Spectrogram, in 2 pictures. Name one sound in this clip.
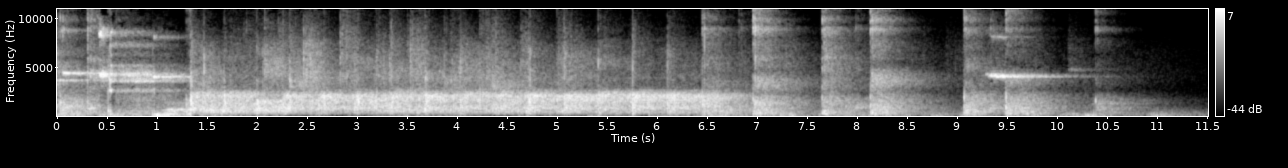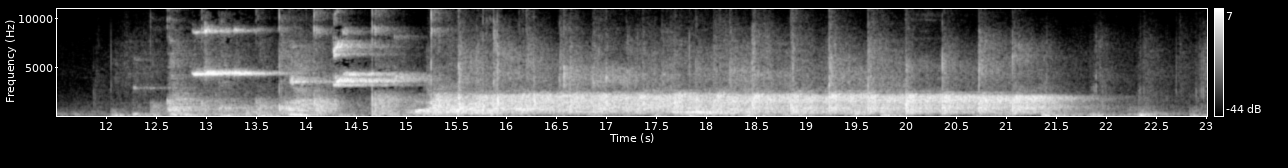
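A table tennis ball clicks back and forth off paddles and the table.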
